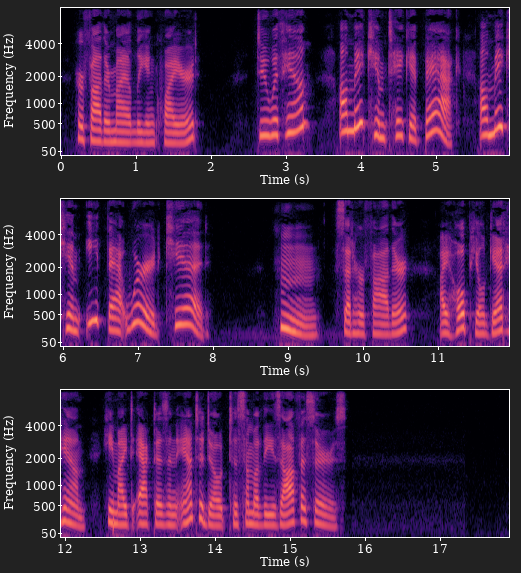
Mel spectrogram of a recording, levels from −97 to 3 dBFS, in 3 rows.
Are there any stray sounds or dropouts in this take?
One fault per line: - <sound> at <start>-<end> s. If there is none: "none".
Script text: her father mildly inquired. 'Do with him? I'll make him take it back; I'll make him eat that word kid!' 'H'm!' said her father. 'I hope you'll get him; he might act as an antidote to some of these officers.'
none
